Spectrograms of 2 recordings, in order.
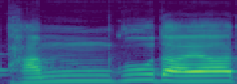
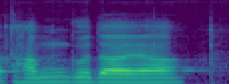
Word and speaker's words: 담그다: 오므리다 해서는 안 되겠다 또 잠그다 잠그다 잠그다 자꾸 잠그다 잠구다 하면 안 되겠다 또 물에 담구다 담그다 담그다 담그다가 아니라 담그다 또 이을 치루다 치르다 치르다 그래서 이런 말들 우리가 의로 의로 발음해야 되는데 자꾸 원순 몸 우로 잘못 발음하고 표기하는 걸 조심하자이 말이에요 그래 잠그다 담그다 치르다 오므리다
